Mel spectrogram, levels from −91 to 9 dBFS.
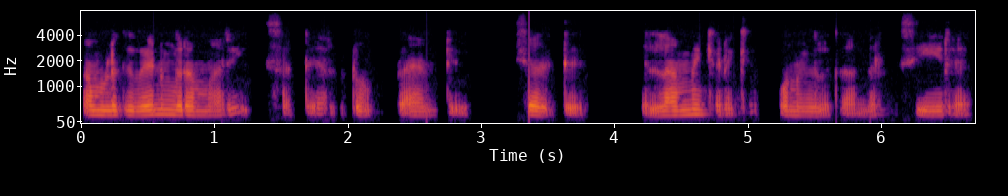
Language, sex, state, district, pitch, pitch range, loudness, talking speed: Tamil, male, Karnataka, Chamarajanagar, 120 Hz, 115-120 Hz, -34 LUFS, 90 wpm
